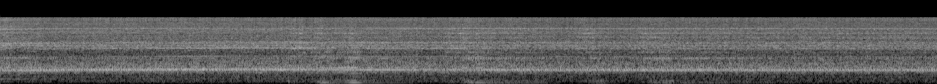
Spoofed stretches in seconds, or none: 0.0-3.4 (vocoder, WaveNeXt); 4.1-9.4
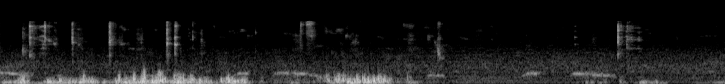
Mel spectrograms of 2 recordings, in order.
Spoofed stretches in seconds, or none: 0.9-1.8 (autoencoder, DAC-VAE); 2.8-4.9

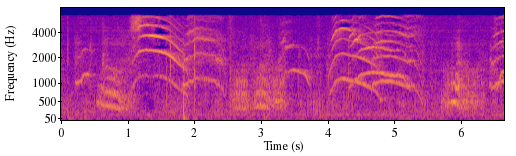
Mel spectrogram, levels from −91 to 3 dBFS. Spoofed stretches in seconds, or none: 0.0-1.4 (autoencoder, DAC-VAE); 5.4-6.6

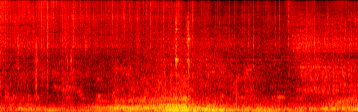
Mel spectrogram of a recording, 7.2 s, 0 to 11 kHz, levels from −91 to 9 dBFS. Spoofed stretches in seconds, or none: 0.0-0.7 (vocoder, WaveNeXt); 3.0-7.2

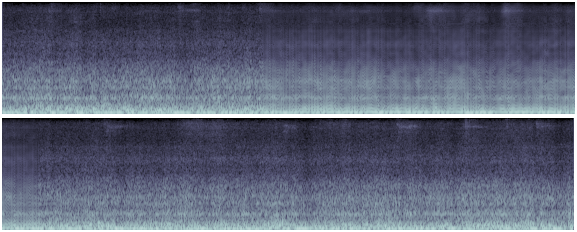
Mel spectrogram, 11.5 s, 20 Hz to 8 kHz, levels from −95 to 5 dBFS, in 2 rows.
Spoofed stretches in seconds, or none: 2.6-6.1 (vocoder, Vocos)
